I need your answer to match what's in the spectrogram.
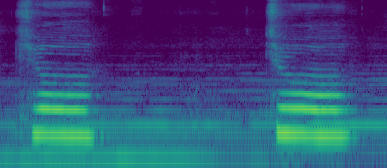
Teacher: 口の中で舌を上に反り上げてその両脇から「シッ」という風に発音します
